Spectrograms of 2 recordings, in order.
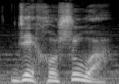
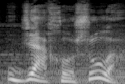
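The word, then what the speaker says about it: יהושע: Con Yehoshua, y no Yahoshua.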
